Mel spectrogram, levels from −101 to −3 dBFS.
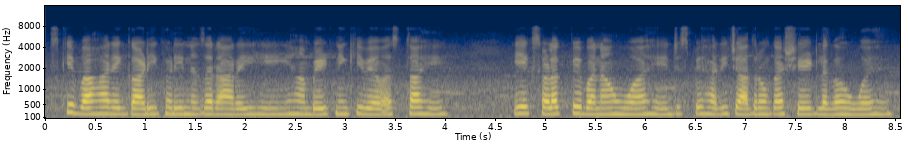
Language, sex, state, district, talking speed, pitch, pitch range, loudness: Hindi, female, Rajasthan, Nagaur, 205 wpm, 200 Hz, 195-210 Hz, -22 LUFS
